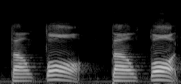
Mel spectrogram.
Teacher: th ta th tidak perlu maju tidak perlu monyong bibnya karena tebal itu bukan dari bibir tebal itu dari pangkal lidah yang naik · kalau dari makhraj sama-sama dari ujung lidah bertemu dengan pangkal gigi seri atas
